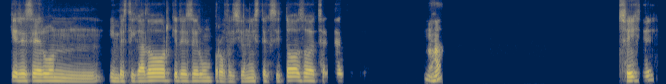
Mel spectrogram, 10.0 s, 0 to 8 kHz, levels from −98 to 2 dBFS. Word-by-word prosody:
¿Quieres 125 -3 +2
ser 125 -1 +5
un 110 -4 -2
investigador? 125 +3 +2
¿Quieres 125 -2 0
ser 120 -1 +1
un 120 0 -3
profesionista 110 +2 -4
exitoso?", 130 +3 +2
etcétera. 365 - -6 1.3
Ajá. - - +2 2.7
Sí, 135 +1 +4
sí. 150 +3 -7
125 Hz, 80 wpm, -22 LUFS, 115-130 Hz, 2.7 s, ser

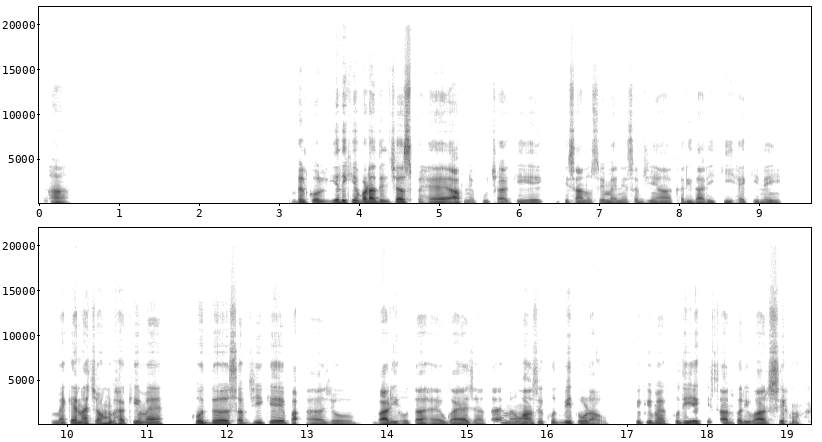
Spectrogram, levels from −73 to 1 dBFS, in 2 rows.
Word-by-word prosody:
हाँ। 100 -6 -2 2.8
बिल्कुल। 125 -8 0
ये 230 - +5
देखिए 205 0 +4
बड़ा 165 -2 +9
दिलचस्प 125 -2 +2
है, 105 +2 0
आपने 115 +1 +2
पूछा 115 0 -7
कि 115 -1 -7 0.2
किसानों 115 +2 -4
से 125 -1 -9
मैंने 110 +1 -6
सब्ज़ियाँ 110 -1 -7
खरीदारी 105 -1 -6
की 105 - -5
है 95 - -6
कि 105 +1 -12
नहीं? 100 +1 -8 0.5
मैं 125 +3 -2
कहना 135 +2 +5
चाहूँगा 145 -1 +1
कि 140 +2 -1
मैं 130 0 +2 0.4
खुद 140 -1 +3 0.2
सब्ज़ी 130 +2 -2
के 120 -3 +3
ब 115 - -1
अ, 100 0 -4
जो 105 -1 -8 0.3
बाड़ी 115 +4 +7
होता 110 -2 -1
है, 110 0 -5
उगाया 105 +2 +1
जाता 105 -4 -9
है - - -5
मैं 265 - -6
वहाँ 185 -1 +3
से 185 -1 -6
खुद 170 -4 -8
भी 165 +2 +3
तोड़ा 100 - -1
हूँ। 75 - -9 0.3
क्योंकि 140 +3 -3
मैं 155 0 0
खुद 145 -1 -7
ही 155 0 +5
एक 145 0 +2
किसान 130 -1 -2
परिवार 120 -2 +3
से - - 0
हूँ। - - -7
120 Hz, 160 wpm, -25 LUFS, 110-140 Hz, 2.8 s, बड़ा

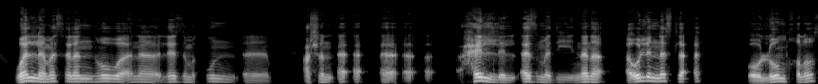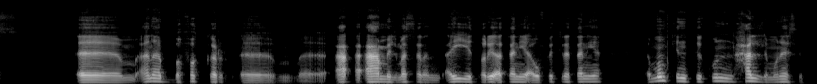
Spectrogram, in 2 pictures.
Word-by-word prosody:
والّا 150 -3 +8
مثلًا 140 -1 +1
هو 135 -1 +3
أنا 125 -1 -2
لازم 130 -3 -3
أكون 130 -1 -9
آآ، 95 -2 -9 0.3
عشان 115 +3 -2
أ - - +1
أ 295 - -3 0.2
أ - - -1 0.4
أ - - -13 0.3
أحل 155 -8 +6
الأزمة 115 +3 +2
دي 110 -1 -9
إن 105 - -2
أنا 125 -1 +4 0.2
أقول 155 - +7
للناس 155 -1 +3
لأ، - - 0 0.4
وأقول 90 +1 +4
لهم 140 +7 +6
خلاص؟ 140 +2 -3 0.6
آمم، 105 -1 0
أنا 140 +1 -3
بافكر 115 -6 -8 0.2
آمم، 90 -1 -10 0.4
أ - - 0
أعمل 125 -3 +4
مثلًا 110 -4 -8
أي 130 -1 -2
طريقة 410 - 0
تانية 485 0 -4
أو 425 -5 -3
فكرة - - -10
تانية 130 0 -7 0.5
ممكن 150 -5 -3
تكون 140 +1 -9
حل 150 -5 0
مناسب. 115 +2 -10
130 Hz, 145 wpm, -24 LUFS, 110-145 Hz, 0.6 s, والّا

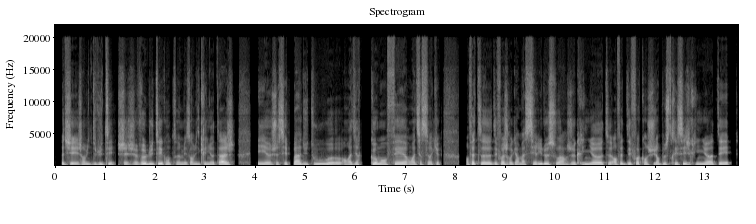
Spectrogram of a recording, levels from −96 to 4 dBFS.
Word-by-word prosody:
fait, 155 - +1
j'ai 115 -4 0
j'ai 115 +1 -5
envie 110 0 -2
de 110 +2 -7
lutter 135 +4 -2
je 120 -3 -2
je 110 +1 -4
veux 150 +10 +5
lutter 145 +1 +4
contre 130 -7 -3
mes 105 0 -4
envies 110 +1 -1
de 110 - -6
grignotage. 110 +3 +2 0.5
Et 110 -1 -1
heu, 105 - +1
je 105 0 -4
sais 105 +1 -2
pas 145 +7 +3
du 125 -4 -4
tout, 145 +3 +1
heu, 110 -3 +1
on 110 - -5
va 105 -1 -1
dire, 140 +6 -2 0.2
comment 130 -3 +3
faire. 145 0 +1
On 115 - -4
va 110 - 0
dire, 110 +4 -3
c'est 125 - -2
vrai 130 - -2
que, 135 - -4 0.6
en 115 - -4
fait, 165 +1 +1
heu, 120 -2 +4
des 120 +1 -2
fois, 165 +8 +2
je 130 -5 -2
regarde 115 -2 -2
ma 110 - -1
série 140 +6 0
le 155 0 +3
soir, 125 -5 0
je 110 -1 -3
grignote. 120 -1 +1
En 115 0 0
fait, 155 +7 0
des 125 -1 0
fois, 185 +9 0
quand 140 -7 -2
je 120 - -4
suis 120 - -1
un 120 - 0
peu 155 - -2
stressé 145 0 -1
je 140 - -3
grignote, 130 +5 0
et 105 -3 +2
125 Hz, 265 wpm, -24 LUFS, 110-140 Hz, 0.6 s, veux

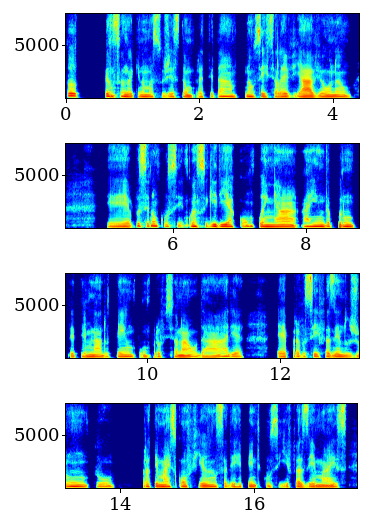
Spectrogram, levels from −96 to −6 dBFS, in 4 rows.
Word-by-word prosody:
tô 235 -1 +6 0.4
pensando 180 -3 +3
aqui 155 +1 -5
numa 160 -1 +2
sugestão 150 0 -3
pra 145 +2 -7
te - - -12
dar, 175 0 +1 0.2
não 165 -1 +1
sei 145 - -1
se 160 - -12
ela 155 +1 0
é 155 - +3
viável 140 +1 +2
ou 155 - +3
não, 155 -1 +1 0.8
eh, 80 0 0
você 215 -1 0
não 215 -1 +4
conse 190 -1 -8
conseguiria 185 -2 +4
acompanhar 165 -5 +3
ainda 175 0 +4
por 180 +1 -1
um 170 -2 +5
determinado 155 0 -1
tempo 165 -3 -2
um - - -5
profissional 155 +1 -1
da 140 -1 -5
área, 160 +3 -2 0.5
eh, 155 -1 -1
pra 170 -1 -6
você 160 +3 -3
ir - - -2
fazendo 155 -2 -1
junto, 165 +2 0 0.4
pra 165 0 -3
ter - - -2
mais 165 +1 +3
confiança, 165 -2 -1
de - - -5
repente 155 -1 -3
conseguir 150 +1 -8
fazer 155 -1 -2
mais 150 0 0
160 Hz, 155 wpm, -23 LUFS, 150-170 Hz, 0.8 s, tô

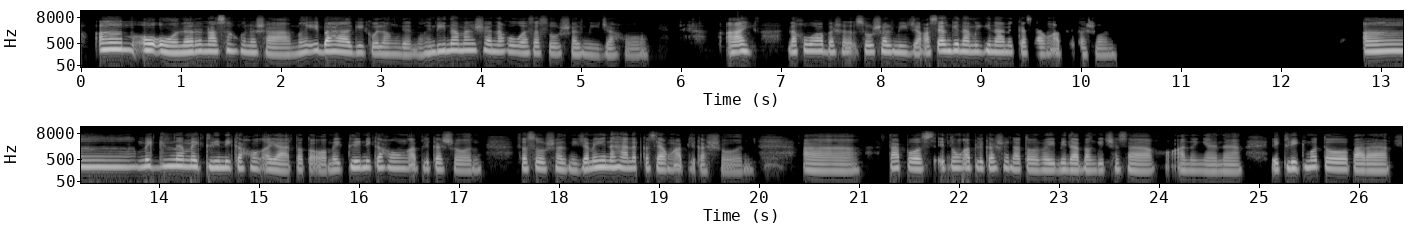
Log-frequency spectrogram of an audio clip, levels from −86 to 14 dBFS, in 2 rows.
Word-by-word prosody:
Um, 260 -1 +7
oo, 220 -5 +6
naranasan 215 +3 +2
ko 210 - -2
na 195 - -1
siya. 160 -4 0
Maibahagi 205 -1 +2
ko 175 - -2
lang 170 -1 -4
din 160 -1 -6
'no. 155 - -10
Hindi 205 +5 0
naman 240 0 +3
siya 240 -2 0
nakuha 205 -3 -1
sa 185 -1 -4
social 170 -2 -6
media 150 -1 -9
ko. 150 -1 -14 0.8
Ay, 205 +2 +7 0.4
nakuha 220 +2 +2
ba 200 - -3
siya 200 - -4
sa - - -7
social 205 0 0
media? 195 -2 -2
Kasi 225 +3 +5
ang 225 - +3
ginami 215 -3 +2
ginamit 200 -2 +1
kasi 185 -1 -4
akong 165 - -2
aplikasyon. 150 -1 -9 2.5
Ah, 225 +1 +3
may 235 - +4
gina 245 +2 +3
may 235 -1 +4
klinik 210 -3 0
akong 200 -1 -2
ah, - - -2
yeah, 155 -3 +1
totoo. 170 -3 -4
May 170 +3 -4
klinik 210 +3 0
akong 200 -2 -3
aplikasyon 170 -3 -5 0.3
sa 180 - -1
social 185 -1 -2
media, 175 0 -2
may 215 +4 +3
hinahanap 210 -2 +1
kasi 190 -1 -1
akong 170 0 0
aplikasyon. 70 - -8 0.5
Ah, 155 -1 -2 0.3
tapos 195 -2 +1
itong 205 -2 -2
aplikasyon 200 0 -2
na 175 - 0
'to 165 -2 -2
may 165 0 -1
binabanggit 160 -1 -2
siya - - -7
sa 160 - -2 0.4
ano 155 -1 -5
niya, 145 -1 -6
na 145 +1 -5 0.2
i-click 195 +3 -1
mo 225 - +2
'to 185 -5 +2
para 155 -2 +1
195 Hz, 160 wpm, -24 LUFS, 165-215 Hz, 2.5 s, Um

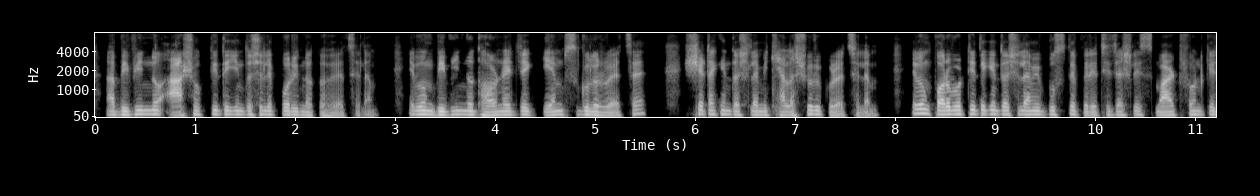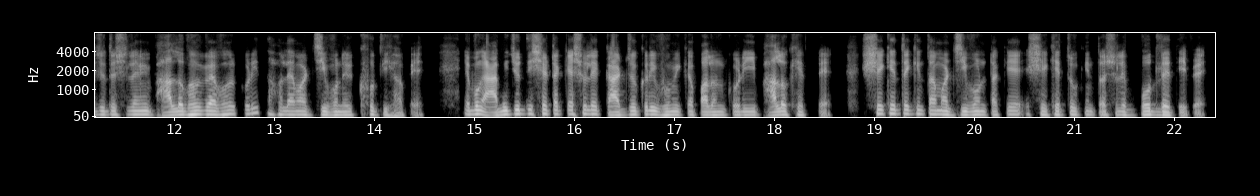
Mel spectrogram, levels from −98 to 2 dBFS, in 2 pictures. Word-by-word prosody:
আ - - +3
বিভিন্ন 135 +3 +2 0.3
আসক্তিতে 130 +4 -1
কিন্তু 125 -1 -2
আসলে 125 +2 +1
পরিণত 110 -4 +1
হয়েছিলাম - - -9 0.4
এবং 130 +1 +5
বিভিন্ন 125 +2 +2 0.2
ধরনের 110 +2 +3
যে 120 - +4 0.2
গেমসগুলো 120 +1 +1
রয়েছে, 135 +8 -2 0.5
সেটা 135 -1 +3
কিন্তু 130 -2 -2
আসলে 115 - -2
আমি 110 - -1
খেলা 105 -1 -1
শুরু 135 -2 +2
করেছিলাম। - - -3 0.4
এবং 155 +1 +6
পরবর্তীতে 135 +1 +5
কিন্তু 130 -1 +1
আসলে 125 +2 0
আমি 125 - +3
বুঝতে 125 +2 0
পেরেছি 100 -1 -3
যে 110 - -2
আসলে 120 +4 -3
স্মার্টফোনকে 115 +3 0
যদি 120 0 -3
আসলে 125 +2 -4
আমি 125 - +2
ভালোভাবে 115 +5 +3
ব্যবহার 125 +3 +1
করি, 145 +4 -3
তাহলে 120 -1 -5
আমার 115 -1 0
জীবনের 110 -1 0
ক্ষতি 110 -4 -5
হবে - - -9 0.5
এবং 140 +2 +4
আমি 110 +6 +3
যদি 140 +1 +2
সেটাকে 140 -2 0
আসলে 140 +3 +1 0.2
কার্যকরী 120 +5 +2
ভূমিকা 110 0 -1
পালন 105 0 +1
করি 110 0 -1 0.2
ভালো 105 +4 +4
ক্ষেত্রে, 105 -3 -6 0.5
সেক্ষেত্রে 145 0 +2
কিন্তু 135 -2 -3
আমার 125 -2 +2
জীবনটাকে 115 +1 -1 0.2
সেক্ষেত্রেও 115 +1 -2
কিন্তু 115 -2 -6
আসলে 110 +1 -2 0.2
বদলে 110 -3 +3
দিবে - - -3
120 Hz, 165 wpm, -26 LUFS, 110-130 Hz, 0.5 s, এবং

